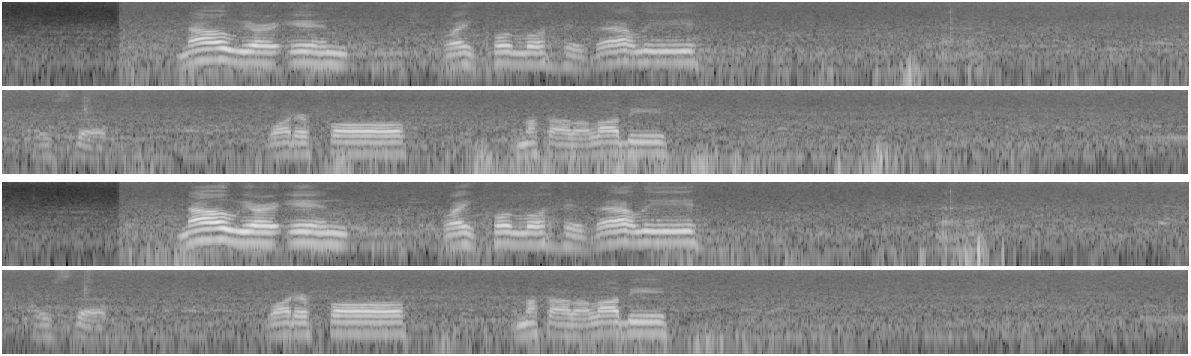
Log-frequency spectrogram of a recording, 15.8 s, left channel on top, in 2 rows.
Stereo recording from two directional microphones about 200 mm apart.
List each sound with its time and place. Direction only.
1.2 s speech: 25° right (ahead or behind)
4.0 s speech: 25° right (ahead or behind)
9.8 s speech: 15° right (ahead or behind)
